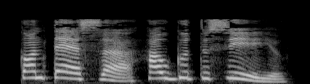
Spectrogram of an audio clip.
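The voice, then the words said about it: Extremely affected posh accent. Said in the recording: “he said in an extremely affected accent”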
